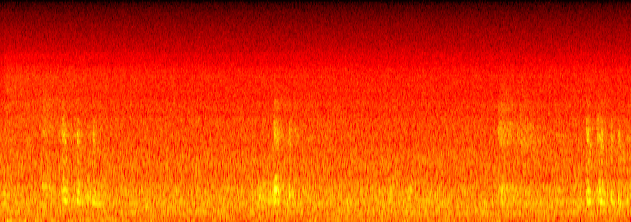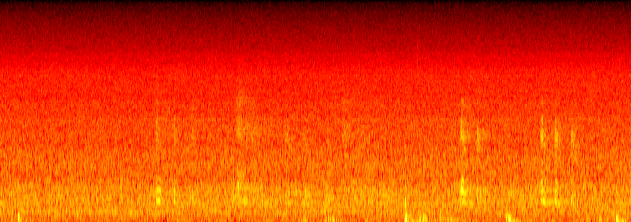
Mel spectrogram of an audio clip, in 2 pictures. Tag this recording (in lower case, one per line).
wild animals
frog
animal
